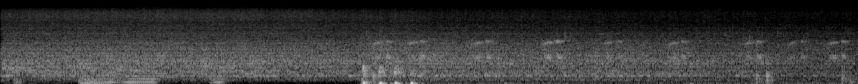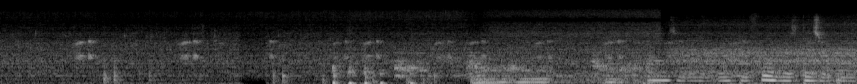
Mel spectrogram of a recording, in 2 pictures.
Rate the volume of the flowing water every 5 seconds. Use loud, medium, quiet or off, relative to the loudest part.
loud, medium, medium, loud.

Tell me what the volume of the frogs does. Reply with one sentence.
The loudness of the frogs goes down.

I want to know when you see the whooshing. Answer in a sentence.
The whooshing can be heard from 3.6 to 4.2 s and from 11.9 to 12.7 s.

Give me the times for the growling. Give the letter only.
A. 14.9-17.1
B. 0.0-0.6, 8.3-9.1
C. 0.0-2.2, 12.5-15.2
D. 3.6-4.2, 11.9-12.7
C.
